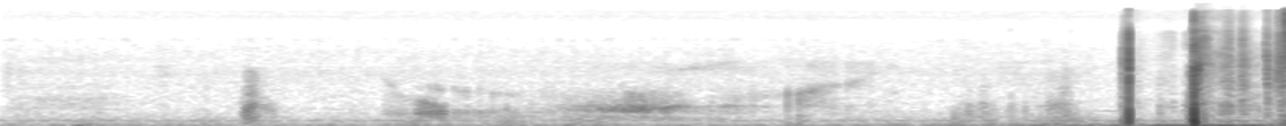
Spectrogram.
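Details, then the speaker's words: Adult's stomach growling (borborygmi): soft, low gurgling and squeaky rumbles, then two sharp knocks from nearby handling. "you couldn't hear that what it was my tummy growling"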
